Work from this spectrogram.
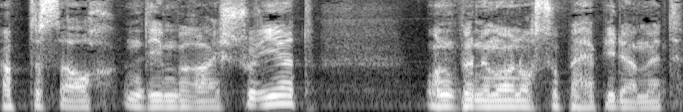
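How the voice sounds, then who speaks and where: Recorded with a dry, close sound and no echo, a man speaks in a plain, everyday voice with fairly even intonation. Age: 30s. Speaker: advertising creative on a podcast date. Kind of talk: casual chat.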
